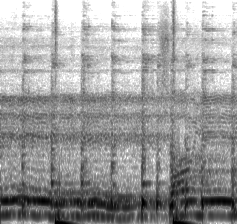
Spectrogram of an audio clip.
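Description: Sholawat devotional song performed live: a sustained, chant-like sung melody over deep drum beats about a second apart, two of which fall here.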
